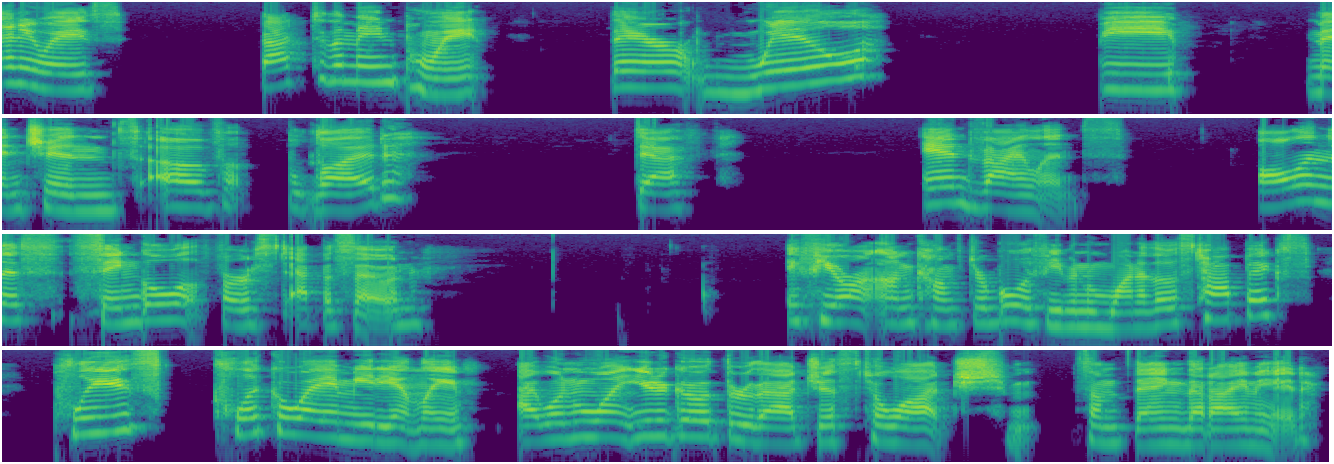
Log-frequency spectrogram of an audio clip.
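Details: Stuttering in a female speaker who says she stutters quite a bit through words, especially when reading scripts or lines, with filler words between sentences.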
